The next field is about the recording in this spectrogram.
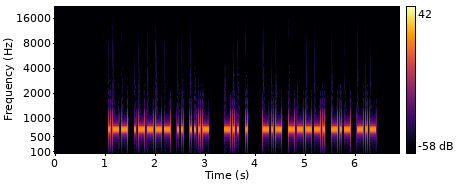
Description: Morse code, heard as a keyed tone, about 28 wpm, 700 Hz. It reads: W1IV DE K9KK
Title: USA Callsign DE Callsign - 4 Characters - 28wpm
